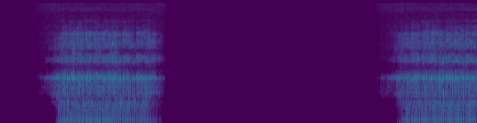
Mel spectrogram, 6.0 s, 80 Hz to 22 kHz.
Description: This is a 7 minute clip consistant rhythmic snoring.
